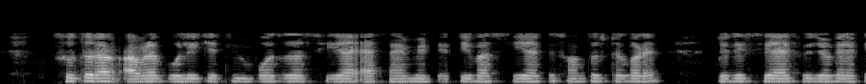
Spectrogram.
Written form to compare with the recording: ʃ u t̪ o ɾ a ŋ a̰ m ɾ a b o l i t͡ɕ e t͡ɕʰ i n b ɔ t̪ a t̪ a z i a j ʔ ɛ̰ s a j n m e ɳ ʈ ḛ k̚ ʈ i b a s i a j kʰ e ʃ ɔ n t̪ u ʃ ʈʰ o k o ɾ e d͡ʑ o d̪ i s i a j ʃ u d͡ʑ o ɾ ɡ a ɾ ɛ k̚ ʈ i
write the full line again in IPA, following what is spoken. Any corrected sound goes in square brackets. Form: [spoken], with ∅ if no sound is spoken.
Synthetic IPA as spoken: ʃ u t̪ o ɾ a ŋ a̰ m ɾ a b o l i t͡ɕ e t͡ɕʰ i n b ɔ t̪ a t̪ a [s] i a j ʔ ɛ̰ s a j n m e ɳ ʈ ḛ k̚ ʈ i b a s i a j [k] e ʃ ɔ n t̪ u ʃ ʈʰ o k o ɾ e d͡ʑ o d̪ i s i a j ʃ u d͡ʑ o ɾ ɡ [e] ɾ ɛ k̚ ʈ i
